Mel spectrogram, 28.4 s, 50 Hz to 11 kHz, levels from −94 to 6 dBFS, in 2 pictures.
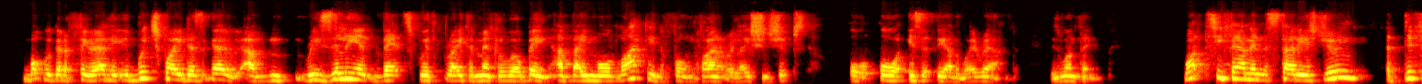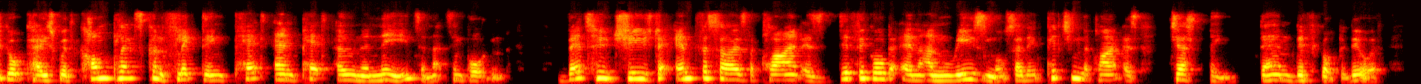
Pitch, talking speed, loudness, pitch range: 185 Hz, 175 wpm, -21 LUFS, 160-220 Hz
